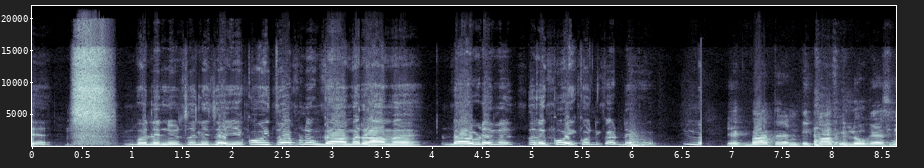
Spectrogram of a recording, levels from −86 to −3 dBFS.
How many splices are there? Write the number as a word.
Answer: one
